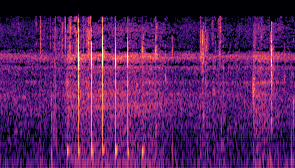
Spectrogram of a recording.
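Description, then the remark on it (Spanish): A water bottle being handled and drunk from, with a quick, even run of about eight plastic clicks and crackles, fairly quiet, then a few scattered softer taps, with no speech. “Porque mira, igual que yo, si me ves, puede ver la botella de agua. Y si no, mira, puedes escucharla.”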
